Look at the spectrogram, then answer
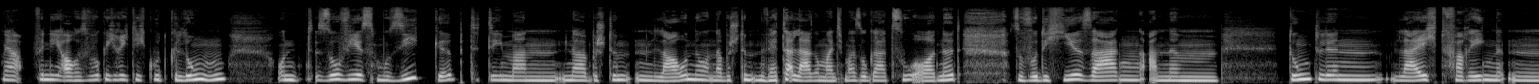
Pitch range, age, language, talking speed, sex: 180-220 Hz, 20-39, German, 150 wpm, female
